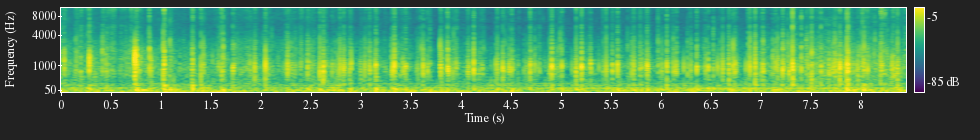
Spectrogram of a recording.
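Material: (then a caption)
Leather. Fingertips and nails tap and scratch the chest panel of a worn black-and-red leather jacket with metal studs on the collar and chest. The result is a rapid, dense run of short, dry taps and soft crinkling scratches. The sound is fairly quiet, with a mid-range focus around 1.7 kHz and almost no ring after each hit.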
